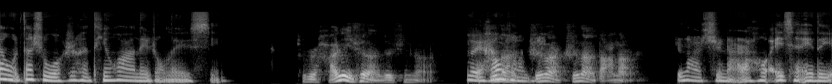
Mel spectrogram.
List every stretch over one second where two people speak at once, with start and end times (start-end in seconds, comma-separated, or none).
none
